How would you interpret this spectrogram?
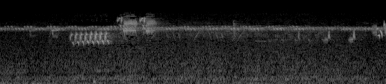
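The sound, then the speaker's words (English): Sparrows and dickcissels sing in short trills and bright chirps over a patch of open prairie in Taylor County, layered on a constant high insect drone, with no voices. “Dick thistles and sparrows sing, and bees land on bright flowers on this patch of prairie.”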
